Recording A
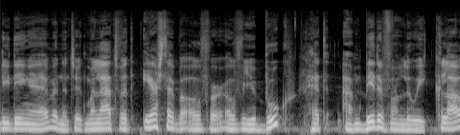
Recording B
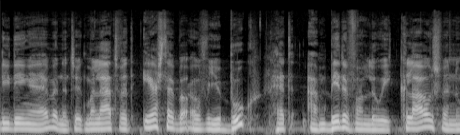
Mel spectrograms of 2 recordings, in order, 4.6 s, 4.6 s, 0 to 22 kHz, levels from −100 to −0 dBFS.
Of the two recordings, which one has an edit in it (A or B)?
B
